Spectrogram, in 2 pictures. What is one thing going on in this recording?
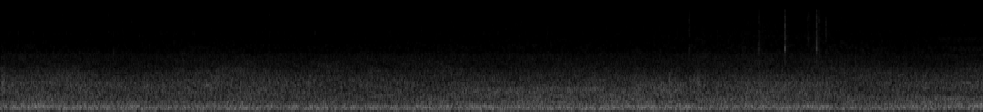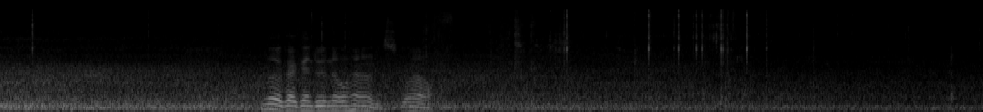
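Bicycle tyres hum over paving stones.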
